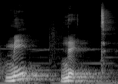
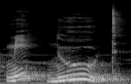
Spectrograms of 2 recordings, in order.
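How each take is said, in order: First: The second vowel is reduced to a schwa. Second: The second vowel is pronounced as a full U. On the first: The speaker calls it right. "na verdade é um schwa" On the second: The speaker calls it wrong. "você quer falar minute, porque você está vendo o U escrito"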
